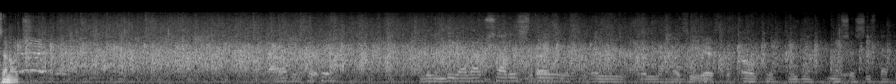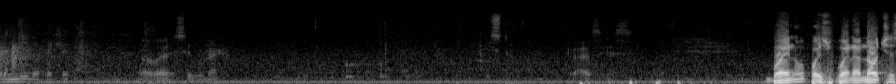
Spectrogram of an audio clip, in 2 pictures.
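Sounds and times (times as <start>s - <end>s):
speech: 0.0s - 0.4s, 4.2s - 11.4s, 13.9s - 14.1s, 14.8s - 15.4s, 16.6s - 17.9s
audience applause: 0.0s - 9.5s.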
